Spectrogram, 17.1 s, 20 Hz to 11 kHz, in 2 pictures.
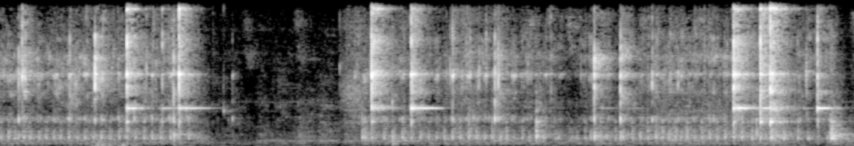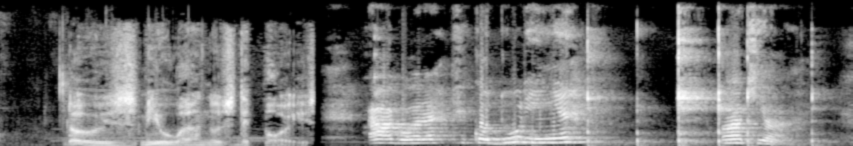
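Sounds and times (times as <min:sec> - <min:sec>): utensil stirring slime: 0:00.0 - 0:02.3, 0:03.4 - 0:08.6.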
